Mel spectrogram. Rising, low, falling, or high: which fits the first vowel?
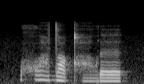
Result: high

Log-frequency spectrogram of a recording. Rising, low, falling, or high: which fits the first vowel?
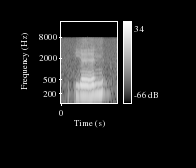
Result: rising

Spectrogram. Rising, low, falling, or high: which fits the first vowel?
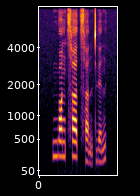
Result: high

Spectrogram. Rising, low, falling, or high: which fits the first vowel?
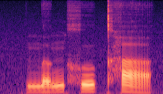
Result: rising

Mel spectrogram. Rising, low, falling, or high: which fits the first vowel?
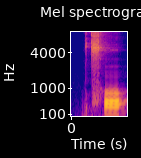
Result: low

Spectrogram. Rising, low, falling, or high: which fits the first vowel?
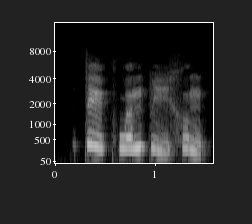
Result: falling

